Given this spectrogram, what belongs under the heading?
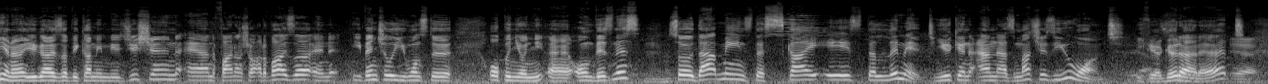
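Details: Adult man speaking outdoors; Normal speech.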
